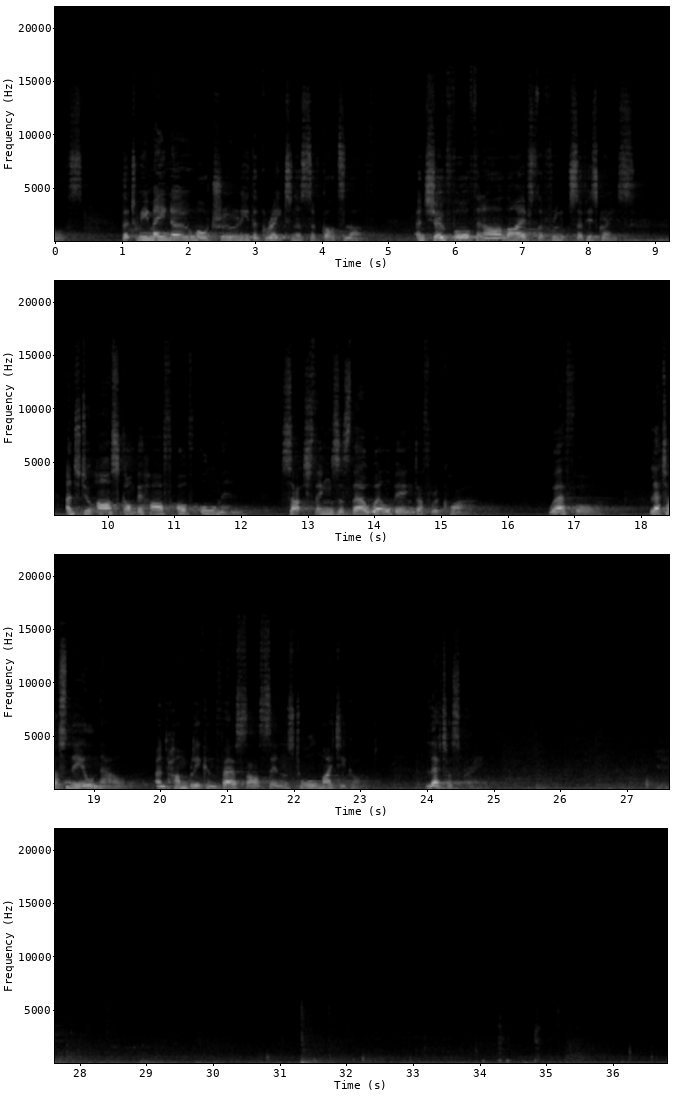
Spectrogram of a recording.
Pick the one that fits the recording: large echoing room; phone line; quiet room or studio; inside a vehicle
large echoing room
